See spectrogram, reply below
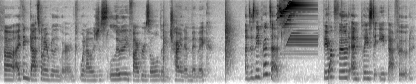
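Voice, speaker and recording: This American vlogger in her twenties answers questions straight to her camera, cheerful and quick to laugh, with plenty of "like"s. She pitches her voice a little high, and it comes out pushed and bright on the camera mic.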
